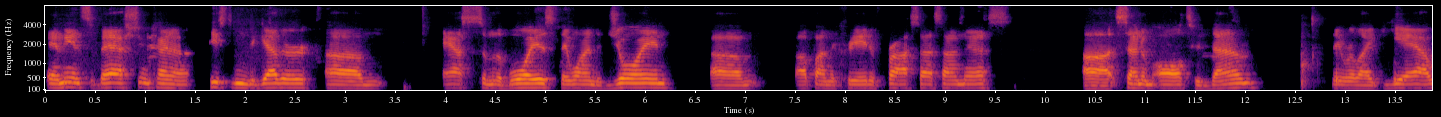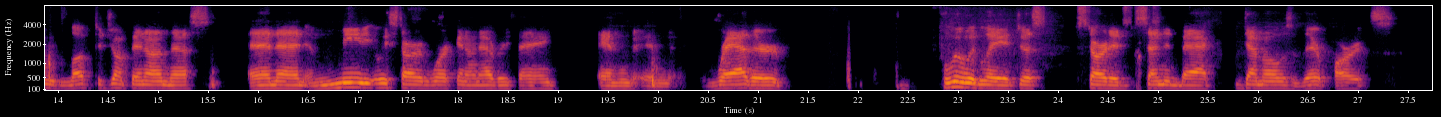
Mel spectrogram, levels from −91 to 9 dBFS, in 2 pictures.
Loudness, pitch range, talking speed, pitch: -26 LUFS, 120-145 Hz, 140 wpm, 130 Hz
